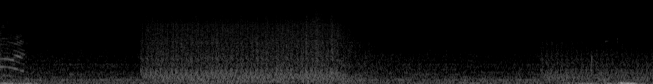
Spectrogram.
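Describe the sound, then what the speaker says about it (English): Sustained rapid fire from an MG42 machine gun in Company of Heroes 2, a dense continuous rattle lasting a few seconds amid battlefield noise, fairly faint overall with a brief louder burst near the end. "I've got an MG42 opening up on me. Let's take a look at that MG42 firing animation and the sound effects."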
